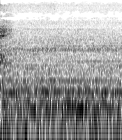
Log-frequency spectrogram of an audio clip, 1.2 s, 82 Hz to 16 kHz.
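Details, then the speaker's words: 5 kW Chinese diesel heater in underslung stainless box under Mercedes Vario minibus, rubber-damped fuel pump: steady, even low rumble and soft hiss with no ticking or surging; normal quiet heater operation. "it running now [Music] it's quite quiet"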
